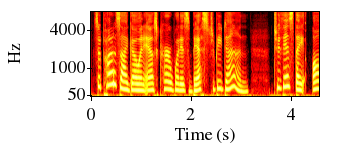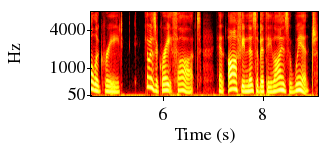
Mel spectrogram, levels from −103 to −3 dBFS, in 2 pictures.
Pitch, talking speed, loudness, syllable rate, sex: 230 Hz, 180 wpm, -17 LUFS, 4.7 syllables/s, female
